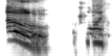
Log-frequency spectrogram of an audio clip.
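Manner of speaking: high, loud mock indignation; stunned, offended retold outburst; outraged coach. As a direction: imitate an affronted coach, pitch soaring.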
